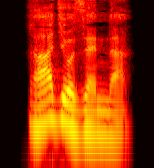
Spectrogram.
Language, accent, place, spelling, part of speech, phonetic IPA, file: German, Germany, Berlin, Radiosender, noun, [ˈʁaːdi̯oˌzɛndɐ], De-Radiosender.ogg
- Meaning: radio station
